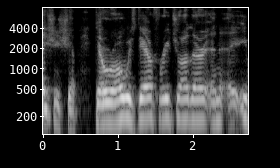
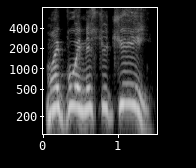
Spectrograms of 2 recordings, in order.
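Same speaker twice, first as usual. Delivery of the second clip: high, drawn-out happy hail; real pleasure, slow and high-pitched; delighted greeting; 7 semitones higher, slower than usual. Real, not acted. Greeting a regular as he joins.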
